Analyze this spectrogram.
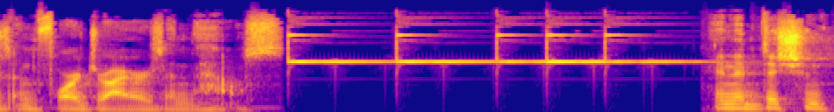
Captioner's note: bells pinging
